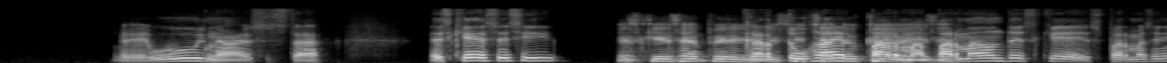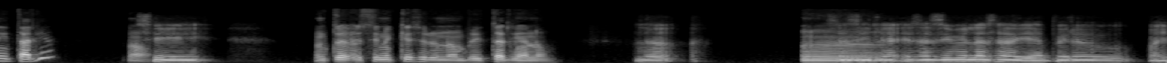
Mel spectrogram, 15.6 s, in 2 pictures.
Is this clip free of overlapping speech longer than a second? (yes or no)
no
